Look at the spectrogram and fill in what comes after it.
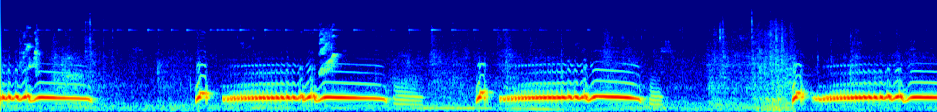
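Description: Pigeon cooing: a run of long, wavering coos, each opening with a short sharp note and dropping in pitch at the end, repeated about every three seconds.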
